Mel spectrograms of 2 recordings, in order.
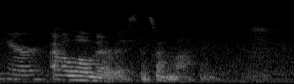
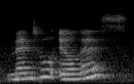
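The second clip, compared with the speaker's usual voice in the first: gasping surprise; 5 semitones higher, 6 dB louder, slower than usual. Acted. Mock-shocked gasp in poem.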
